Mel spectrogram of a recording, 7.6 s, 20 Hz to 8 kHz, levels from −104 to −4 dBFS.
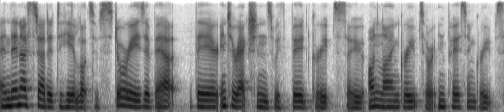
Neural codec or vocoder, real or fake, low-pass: none; real; 7.2 kHz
